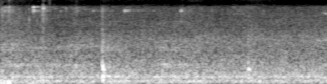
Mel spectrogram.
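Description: Quiet outdoor background with a faint click about three-quarters of a second in.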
